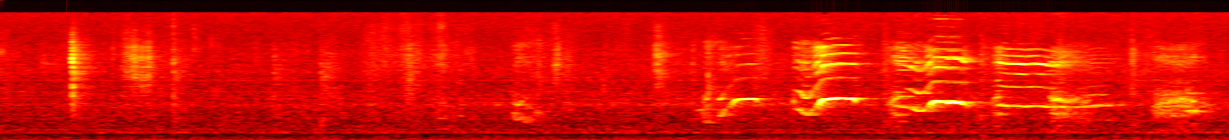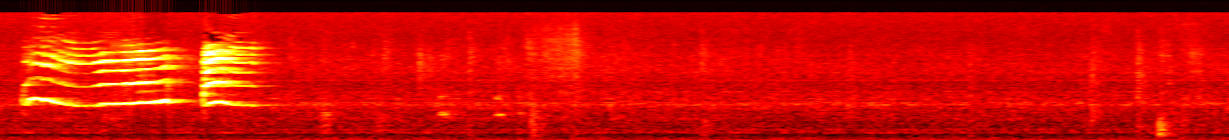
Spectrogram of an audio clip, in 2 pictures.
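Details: Jackabee (Beagle Jack Russell cross) puppies, Miss Sansa's litter, playing and wrestling indoors; a burst of high, harmonic whimpering cries and yelps in the middle, with quiet scuffling and soft clicks before and after.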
